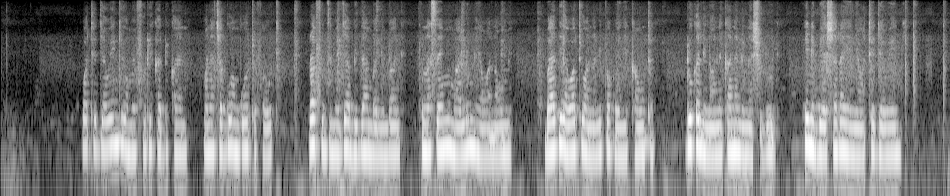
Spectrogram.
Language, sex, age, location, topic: Swahili, female, 25-35, Nairobi, finance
